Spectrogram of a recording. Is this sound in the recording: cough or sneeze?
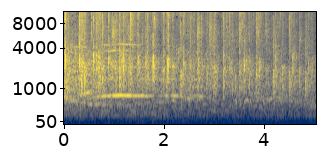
no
